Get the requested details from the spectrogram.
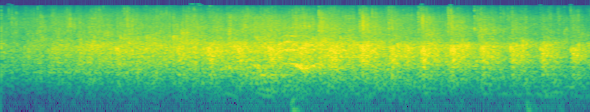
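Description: Sustained audience applause, a dense steady patter of many hands clapping at an even loudness for several seconds, with no voices standing out.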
